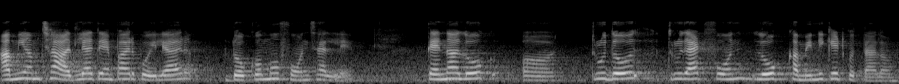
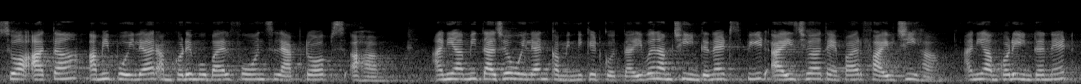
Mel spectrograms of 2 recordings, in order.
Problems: constant background noise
